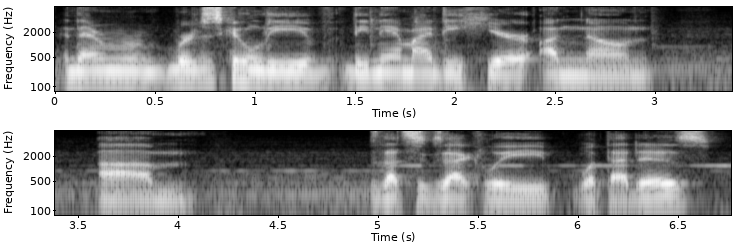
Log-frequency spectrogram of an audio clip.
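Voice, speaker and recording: A man presenting an unscripted step-by-step screen tutorial, thinking aloud in a halting way as he explains. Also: sits low, fairly even intonation, darkish tone, soft background music.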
